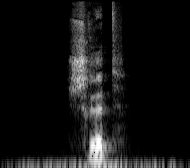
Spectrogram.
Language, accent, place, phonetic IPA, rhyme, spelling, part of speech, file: German, Germany, Berlin, [ʃʁɪt], -ɪt, schritt, verb, De-schritt.ogg
- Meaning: first/third-person singular preterite of schreiten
